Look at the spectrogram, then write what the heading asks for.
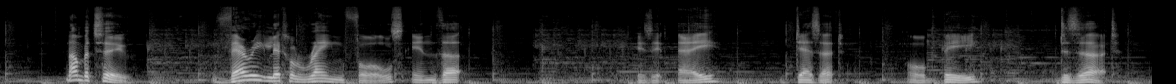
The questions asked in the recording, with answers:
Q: Number two. Very little rain falls in the... Is it A, desert, or B, dessert?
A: And the answer is A, desert.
